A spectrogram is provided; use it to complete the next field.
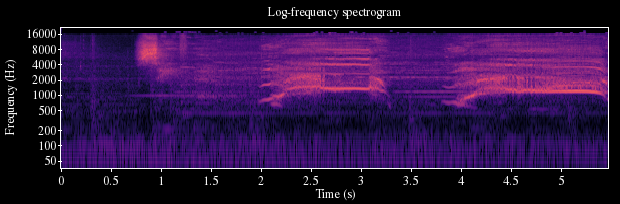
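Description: A woman lets out two long, shrill screams, each rising sharply in pitch and held for about a second, loud and close, with a low rumbling noise underneath throughout.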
